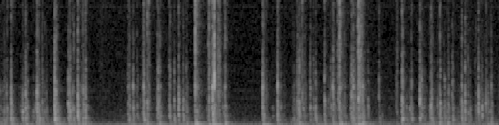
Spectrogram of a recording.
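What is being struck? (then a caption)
Plastic computer keyboard. Both hands type quickly with their fingertips on a full-size black plastic computer keyboard with a hollow body, producing a rapid run of sharp, bright key taps. The taps come in bursts with short pauses, over a faint steady low hum.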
